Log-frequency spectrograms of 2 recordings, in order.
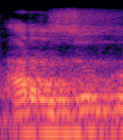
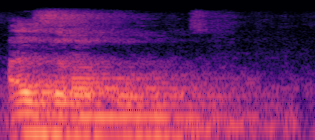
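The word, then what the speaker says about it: أزرق: Warna biru Nah ini bukan urziku ya, atau arziku bukan, rozako yar afan, arzuku bukan, tapi azraku. Nah, ini bacanya azraku.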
